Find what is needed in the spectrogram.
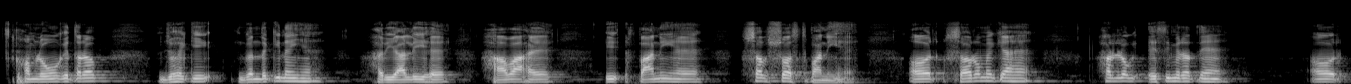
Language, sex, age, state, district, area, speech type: Hindi, male, 45-60, Uttar Pradesh, Varanasi, rural, spontaneous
